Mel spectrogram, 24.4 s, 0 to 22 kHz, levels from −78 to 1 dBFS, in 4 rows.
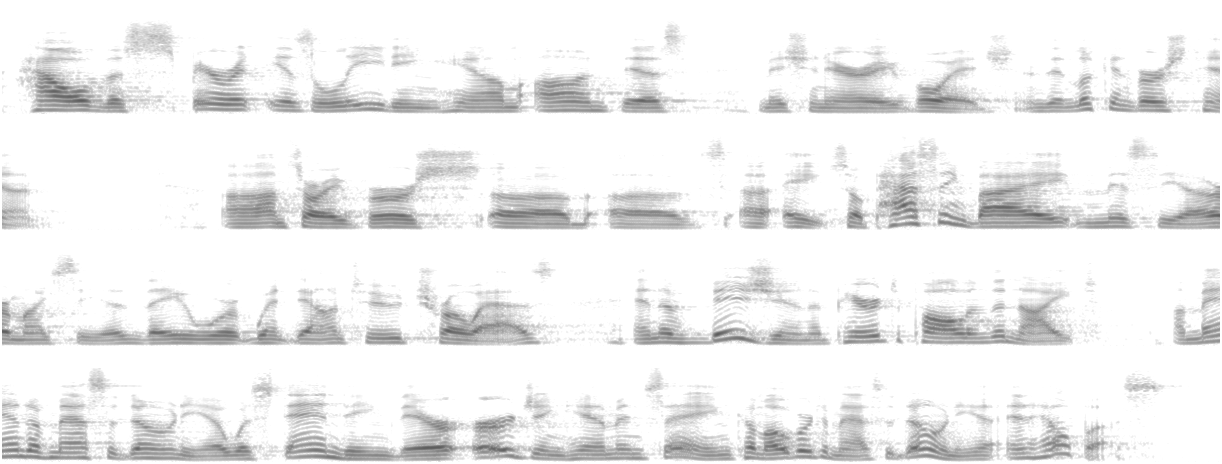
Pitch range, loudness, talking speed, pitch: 120-155 Hz, -40 LUFS, 155 wpm, 135 Hz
